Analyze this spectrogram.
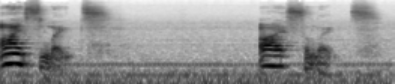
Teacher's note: So that's got three syllables and we stress the first one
